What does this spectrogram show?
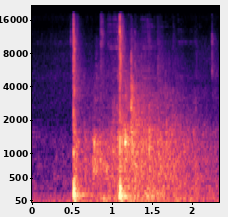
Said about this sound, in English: Good morning. Before I proceed with the gospel reading this morning, would you indulge me just for a moment? Would you please take your hand and bang on your pew two times?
